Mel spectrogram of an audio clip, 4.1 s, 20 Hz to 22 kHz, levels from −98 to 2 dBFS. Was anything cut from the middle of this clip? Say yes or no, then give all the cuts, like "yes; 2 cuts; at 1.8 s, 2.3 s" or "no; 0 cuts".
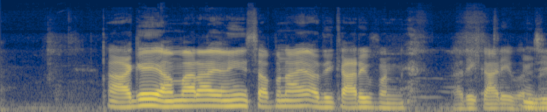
no; 0 cuts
